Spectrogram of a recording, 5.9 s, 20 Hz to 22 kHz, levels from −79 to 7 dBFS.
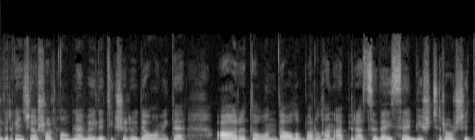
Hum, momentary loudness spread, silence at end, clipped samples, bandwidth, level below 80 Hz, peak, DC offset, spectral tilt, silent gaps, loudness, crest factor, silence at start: none; 7 LU; 0 s; under 0.1%; 17 kHz; -62 dBFS; -2 dBFS; under 0.1%; -4.5 dB/octave; none; -21 LUFS; 18 dB; 0 s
